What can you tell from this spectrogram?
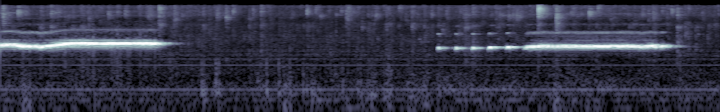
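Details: Rainy-season male Melanophryniscus klappenbachi whistling: a long sustained high tone, a pause of silence, then stuttering pulses that merge into a second long steady whistle.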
